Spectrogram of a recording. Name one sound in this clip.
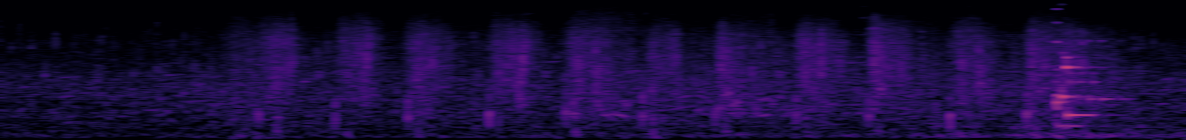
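Quick footsteps run across stone paving.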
